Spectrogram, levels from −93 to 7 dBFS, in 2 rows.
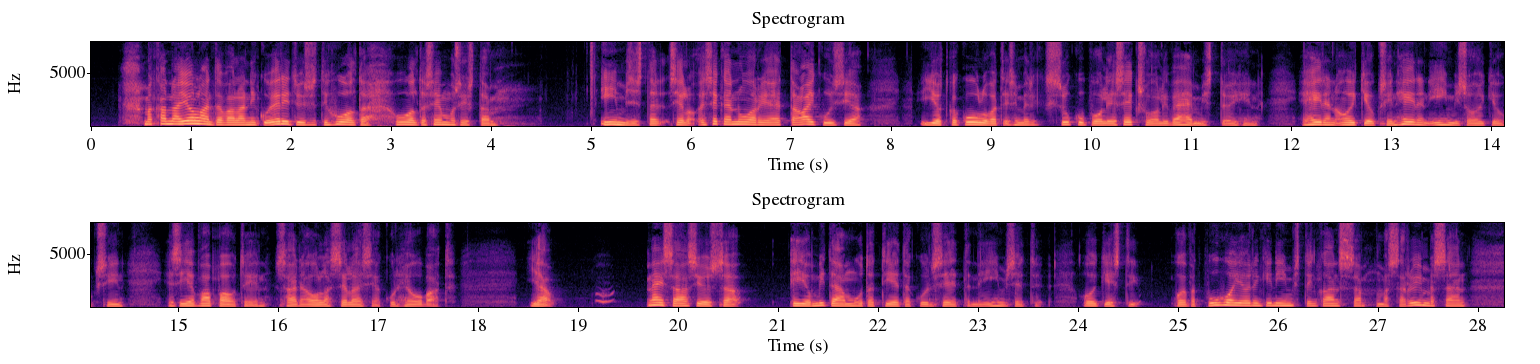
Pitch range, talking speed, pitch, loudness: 165-205 Hz, 125 wpm, 180 Hz, -19 LUFS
